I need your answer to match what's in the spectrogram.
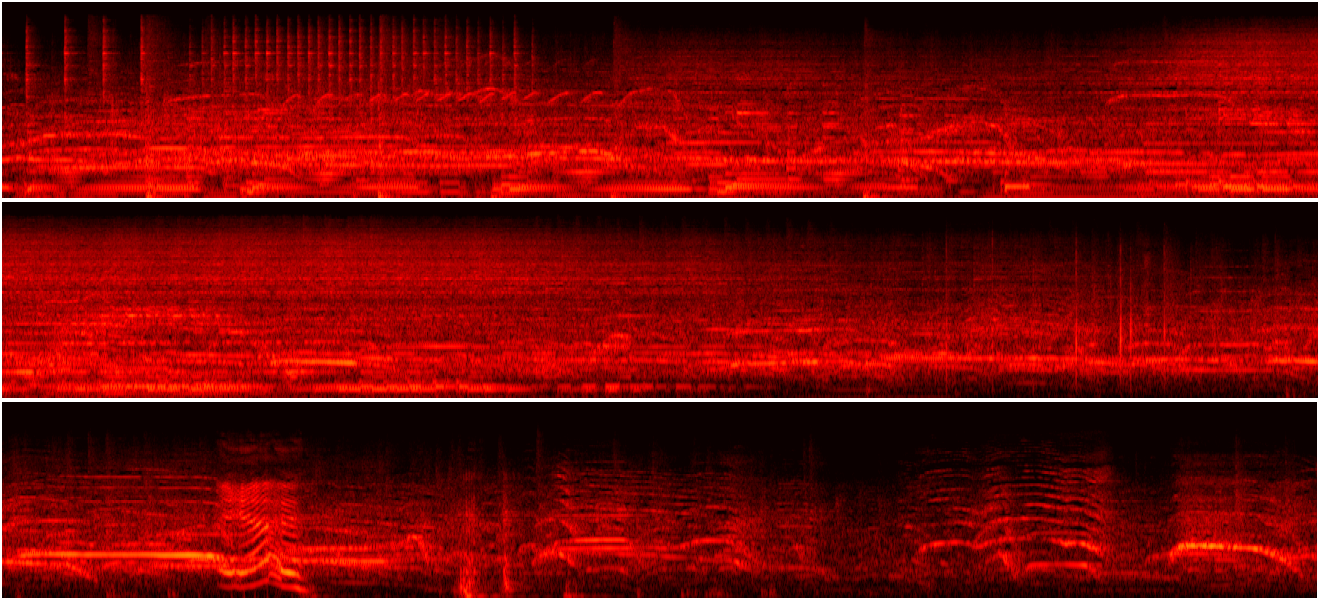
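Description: An audience at a live band concert applauds and cheers, with whoops and scattered shouts rising over the clapping. Sustained and fairly loud for the full half-minute, with some lingering tonal sound in the first half.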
